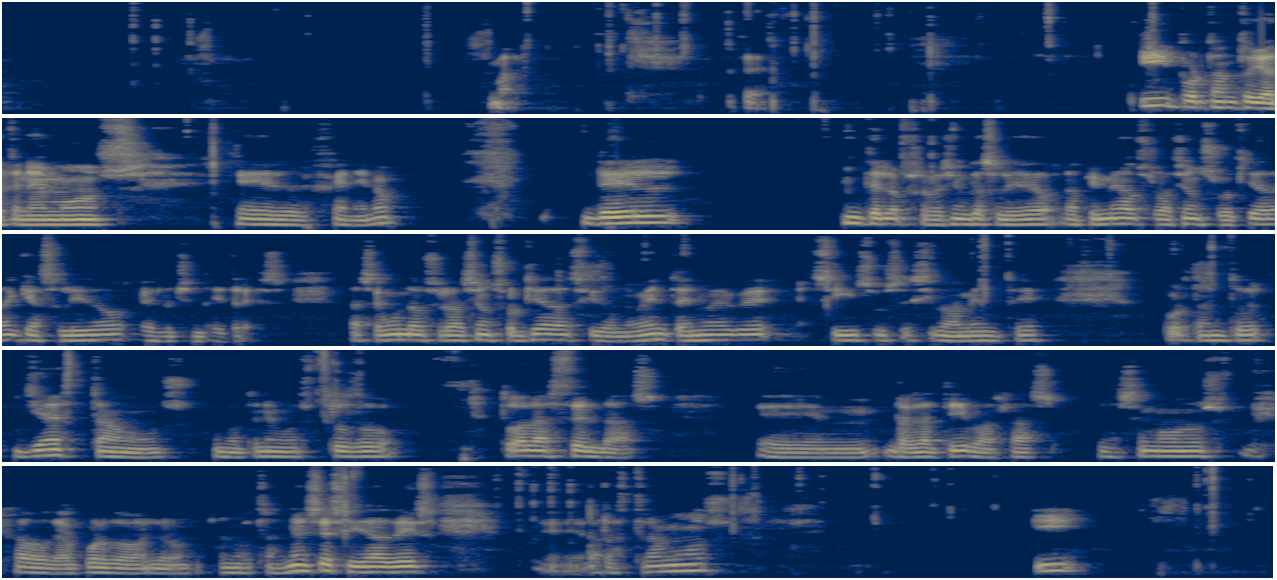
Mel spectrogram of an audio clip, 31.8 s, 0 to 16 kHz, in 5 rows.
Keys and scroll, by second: 2.9 shift+,, 3.6 shift+0, 29.7 shift+Right.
